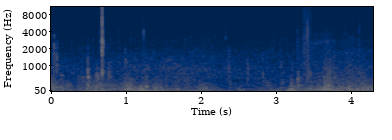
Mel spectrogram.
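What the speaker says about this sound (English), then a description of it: "it's so freaking windy and you're in an aluminum boat" Gusty wind buffets and rumbles against the microphone on the Stones River, rising and falling, with occasional light knocks and slaps from a small aluminum boat on the water.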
